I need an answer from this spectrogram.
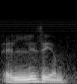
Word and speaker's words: Elizium: the album the brand-new L which is called Elysium if that's the correct pronunciation yeah okay which is the new album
